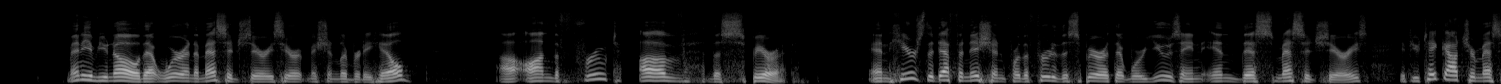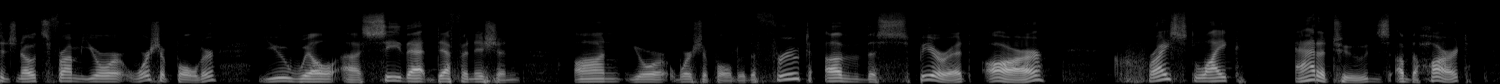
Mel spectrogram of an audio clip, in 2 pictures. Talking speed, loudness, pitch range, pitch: 145 wpm, -32 LUFS, 130-170 Hz, 145 Hz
